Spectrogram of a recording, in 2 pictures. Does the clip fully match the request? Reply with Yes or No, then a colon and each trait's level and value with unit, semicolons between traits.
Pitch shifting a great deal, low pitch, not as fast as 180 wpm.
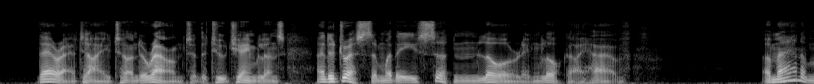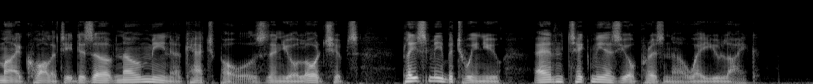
Yes: wide, 6.5 semitones; very low, 90 Hz; average, 160 wpm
